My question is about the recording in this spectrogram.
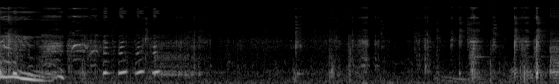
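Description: Mountain bike rolling over a rocky dirt trail: scattered knocks and rattles from the bike over the rough ground, with a brief voice near the start.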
